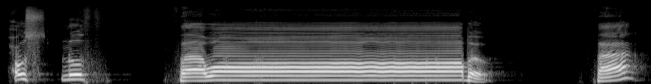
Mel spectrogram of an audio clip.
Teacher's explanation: উচ্চারণটা একদম নরম পাতলা করতে হবে, জিহ্বার মাথা ওপরের দাঁতের মাথার সাথে লাগবে সার উচ্চারণটা করার সময়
